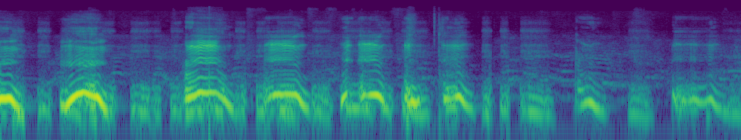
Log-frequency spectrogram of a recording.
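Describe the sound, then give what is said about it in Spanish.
Someone repeatedly clearing their throat, producing many short, loud, gravelly voiced rasps whose pitch bends up and down, separated by brief pauses. “Aclarando mi garganta. Aclarando mi garganta.”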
